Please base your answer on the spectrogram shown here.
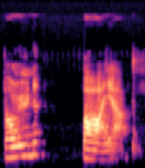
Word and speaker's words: Bonefire: be very clear that it is bone fire as in Beltane fires the burying of the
